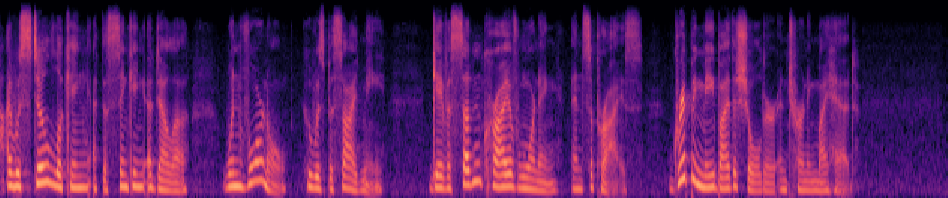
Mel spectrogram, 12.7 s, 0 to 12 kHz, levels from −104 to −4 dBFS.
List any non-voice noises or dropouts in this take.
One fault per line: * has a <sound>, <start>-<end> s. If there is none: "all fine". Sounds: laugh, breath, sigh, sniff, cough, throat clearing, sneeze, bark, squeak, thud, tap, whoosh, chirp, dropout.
all fine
